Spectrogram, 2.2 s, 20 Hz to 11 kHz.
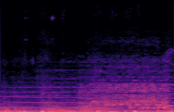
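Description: A horse in the video game Red Dead Redemption 2 gives a loud, close whinny that fills the short moment, with a few dull hoof thuds underneath.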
